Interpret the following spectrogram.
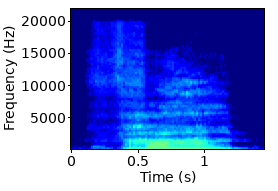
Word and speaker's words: Fandango: Fandango. You didn't say it properly. Sorry, I tried to halfway through. Got to emphasise it more. Fandango.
